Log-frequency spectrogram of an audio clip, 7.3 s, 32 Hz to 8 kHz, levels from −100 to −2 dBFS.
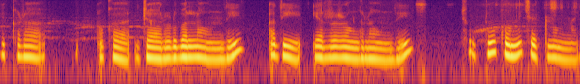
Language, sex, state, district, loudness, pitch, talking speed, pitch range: Telugu, female, Andhra Pradesh, Krishna, -15 LUFS, 190 Hz, 110 wpm, 175-215 Hz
